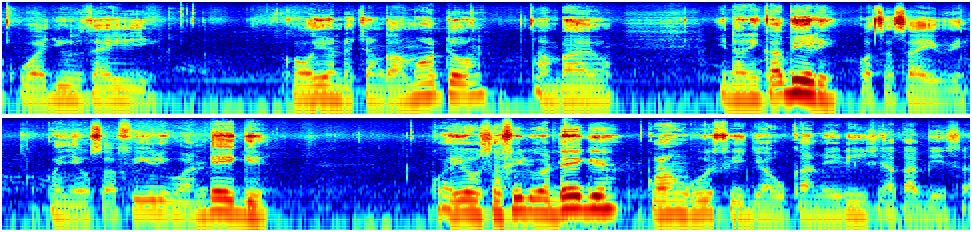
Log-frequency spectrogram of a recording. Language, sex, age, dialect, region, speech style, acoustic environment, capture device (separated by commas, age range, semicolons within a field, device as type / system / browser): Swahili, male, 25-34, Tanzania - Dar es Salaam, Tanzania, relaxed, silence; nature, mobile / Linux / Chrome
